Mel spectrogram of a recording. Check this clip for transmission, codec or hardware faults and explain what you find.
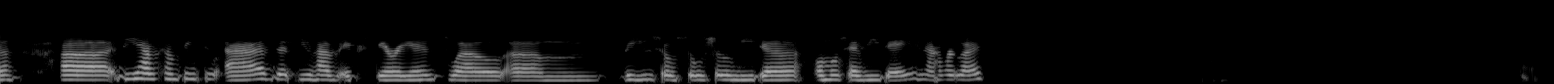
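There's one fault, running through the whole speech clip: a Codec 2 vocoder. Only pitch, voicing and envelope get sent, so the speech is rebuilt from sine waves, giving a robotic buzz with everything cut off around 3.6 kHz, which fits its 3.2 kbit/s mode.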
